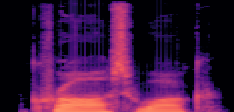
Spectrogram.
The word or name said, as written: crosswalk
